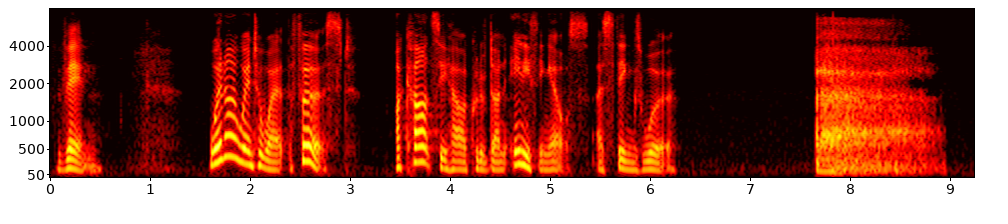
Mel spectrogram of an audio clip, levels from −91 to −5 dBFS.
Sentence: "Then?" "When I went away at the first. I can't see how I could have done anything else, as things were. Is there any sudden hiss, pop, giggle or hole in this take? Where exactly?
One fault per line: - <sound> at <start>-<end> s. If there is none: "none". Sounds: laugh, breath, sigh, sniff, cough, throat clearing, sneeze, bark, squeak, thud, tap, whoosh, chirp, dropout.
- sigh at 7.6-9.0 s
